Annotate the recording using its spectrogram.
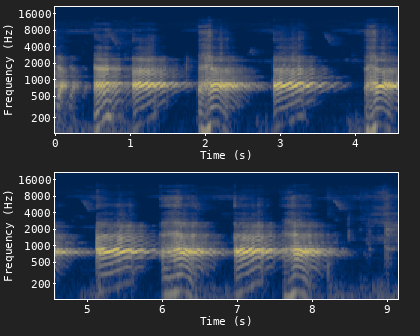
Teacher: Ang makhraj ng ha, ang lugar kung saan maglabas ang ha ay sa aqsa al-halq. Big sabihin, dito sa pinakadulo ng ating lalamunan.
